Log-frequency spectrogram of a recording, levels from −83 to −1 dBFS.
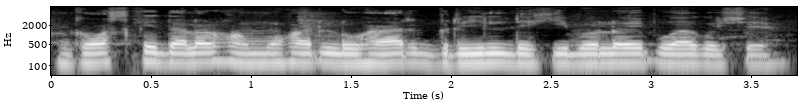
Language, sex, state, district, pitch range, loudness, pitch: Assamese, male, Assam, Kamrup Metropolitan, 120-125 Hz, -13 LUFS, 125 Hz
